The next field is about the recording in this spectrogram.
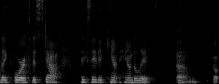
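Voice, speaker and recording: Somewhat breathy and dark, mellow in tone, a woman's voice moves at a fairly slow pace. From Arizona, US Southwest. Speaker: behavior analyst and Montessori educator. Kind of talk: webinar presentation. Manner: hesitant, many fillers.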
